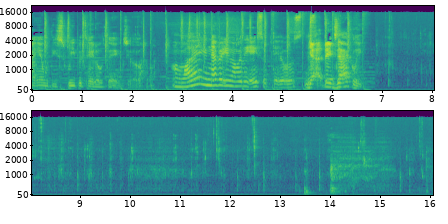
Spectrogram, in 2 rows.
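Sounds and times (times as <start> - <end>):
biting and chewing food: 6.8 - 14.0, 15.4 - 16.0
wet mouth clicks: 14.6 - 14.8.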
